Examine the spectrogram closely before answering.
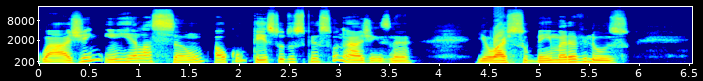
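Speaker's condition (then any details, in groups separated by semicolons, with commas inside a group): No condition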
